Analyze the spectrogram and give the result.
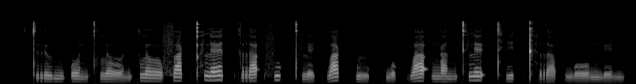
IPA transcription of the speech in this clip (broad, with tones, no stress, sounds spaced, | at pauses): t r ɯ˧ ŋ ʔ o˨˩ n kʰ l ɤː˩˦ n k l ɤː˧ f a˦˥ k̚ pʰ l ɛː˥˩ t̚ k r a˦˥ ʔ f u˥˩ k̚ pʰ l e˨˩ k̚ w a˥˩ k̚ p ɯː˨˩ p̚ k w o˨˩ k̚ w a˥˩ ʔ ŋ a˧ n kʰ l e˥˩ ʔ tʰ i˦˥ t̚ kʰ r a˨˩ p̚ ŋ oː˦˥ ŋ e˧ n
